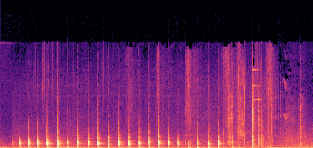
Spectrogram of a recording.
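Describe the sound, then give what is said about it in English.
Rapid, insistent knocking on a door, around twenty sharp raps in a steady, even rhythm lasting about four seconds, fairly loud, followed by a short burst of muffled shuffling. “Someone at the door for you.”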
